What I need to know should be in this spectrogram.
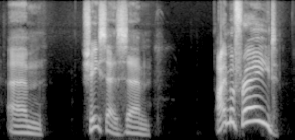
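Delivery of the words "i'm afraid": high-pitched mock shout. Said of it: "the woman shouts out that she's afraid".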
